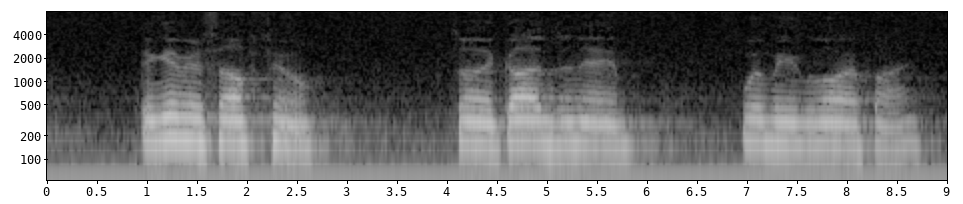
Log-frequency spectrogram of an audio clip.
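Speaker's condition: Lou Gehrig's disease; given 3 to 5 years to live

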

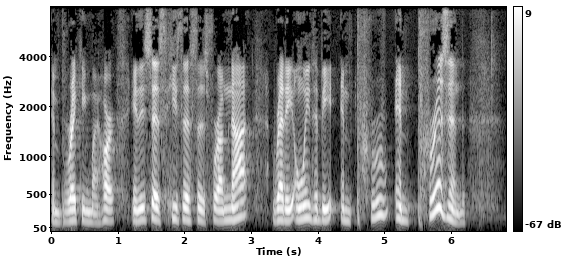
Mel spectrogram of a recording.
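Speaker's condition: Stutter; stutter since age 5, persisted through teenage years, no successful fix; not fully fluent, stuttered on own name as teenager; repeated sounds

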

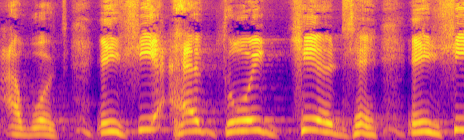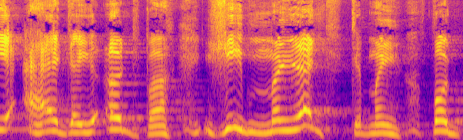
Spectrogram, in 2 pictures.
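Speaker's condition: Cerebral palsy; speech impediment

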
